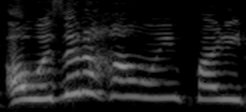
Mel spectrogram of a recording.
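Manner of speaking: high, fast mock double-take; mock surprise. She quips in mock surprise at the witchy outfits. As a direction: act baffled by everyone's costumes.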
